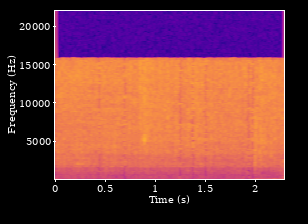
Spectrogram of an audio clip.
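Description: Bacon and bratwurst sausages frying in a dry pan without oil, a soft steady sizzle and crackle with faint pops, close and continuous with no talking.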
